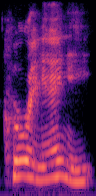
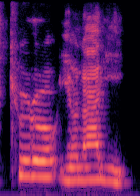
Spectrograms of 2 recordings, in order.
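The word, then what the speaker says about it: Kuroyanagi: So when all those fucking mentally retarded people in Adelaide call this like Kuriyangi, no, it's Kuro Yanagi.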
